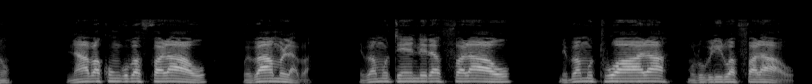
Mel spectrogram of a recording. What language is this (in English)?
Ganda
